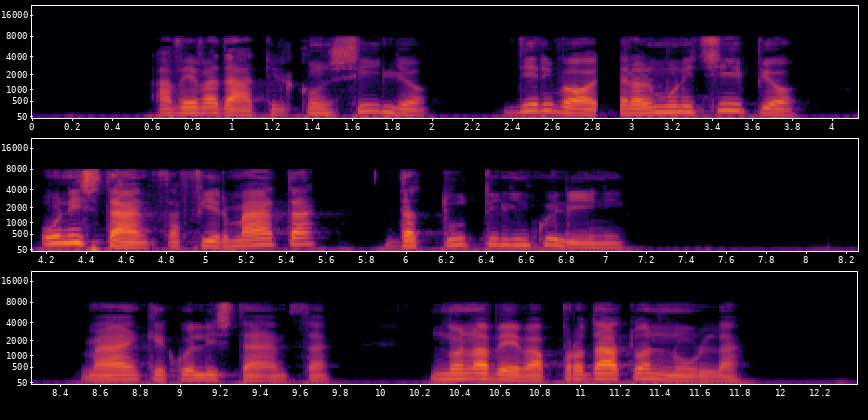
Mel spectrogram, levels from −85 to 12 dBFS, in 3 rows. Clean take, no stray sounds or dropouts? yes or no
no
